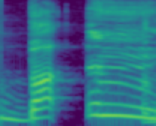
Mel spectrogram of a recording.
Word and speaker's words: button: 단추도 button 이렇게 발음하잖아요. Swallowed. 그런 소리들이 이렇게 목 뒷구멍 뭐 뒤쪽에서 나는 소리거든요.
